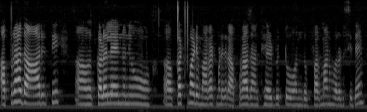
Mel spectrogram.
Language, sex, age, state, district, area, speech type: Kannada, female, 60+, Karnataka, Shimoga, rural, spontaneous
